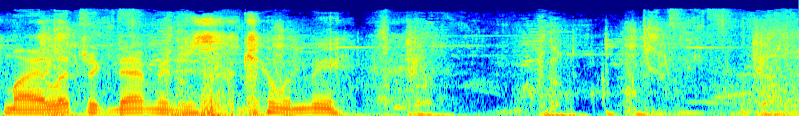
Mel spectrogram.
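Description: Electricity crackles and sparks.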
